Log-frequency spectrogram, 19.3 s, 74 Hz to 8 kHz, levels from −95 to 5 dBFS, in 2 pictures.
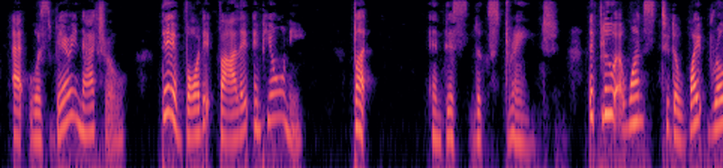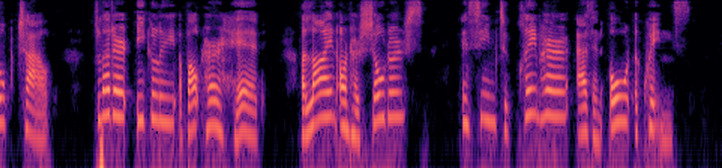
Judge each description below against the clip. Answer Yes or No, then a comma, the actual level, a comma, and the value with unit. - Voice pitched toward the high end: Yes, high, 235 Hz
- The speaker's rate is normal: No, slow, 130 wpm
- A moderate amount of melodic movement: No, wide, 7.9 semitones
